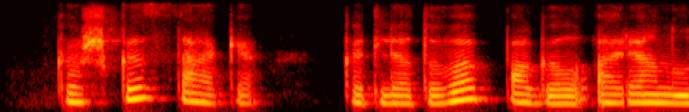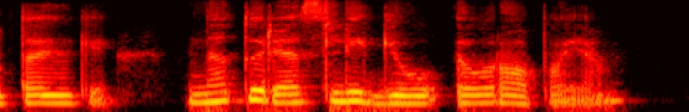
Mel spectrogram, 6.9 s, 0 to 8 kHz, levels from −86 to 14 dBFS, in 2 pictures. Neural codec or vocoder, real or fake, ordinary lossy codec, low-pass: none; real; Opus, 16 kbps; 7.2 kHz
